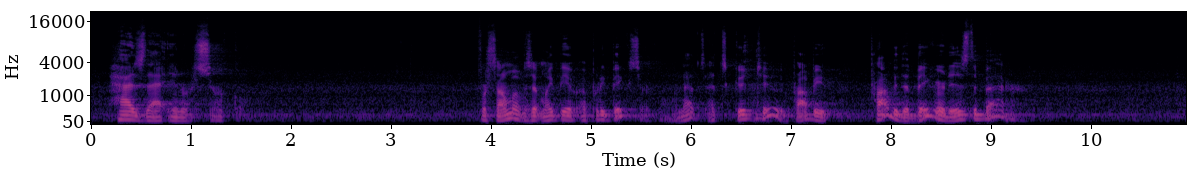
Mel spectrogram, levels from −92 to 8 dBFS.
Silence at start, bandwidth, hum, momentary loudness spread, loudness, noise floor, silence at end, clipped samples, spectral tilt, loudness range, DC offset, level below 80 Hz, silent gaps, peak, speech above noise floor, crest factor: 0 s; 19.5 kHz; none; 24 LU; -48 LUFS; -70 dBFS; 0 s; under 0.1%; -4.5 dB/octave; 7 LU; under 0.1%; -80 dBFS; none; -26 dBFS; 22 dB; 24 dB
